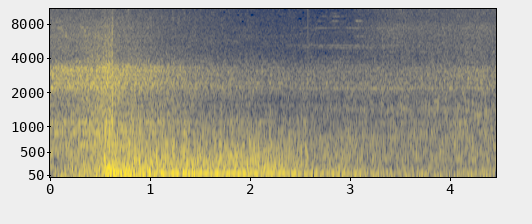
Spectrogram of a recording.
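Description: A deep low rumble swells up about half a second in and slowly fades, typical of trailer sound design.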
